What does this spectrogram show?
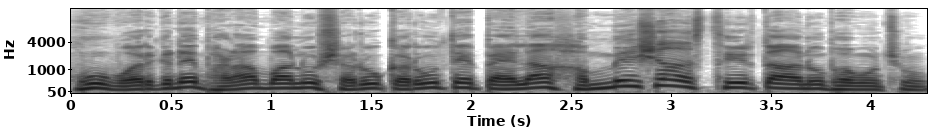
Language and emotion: Gujarati, fearful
